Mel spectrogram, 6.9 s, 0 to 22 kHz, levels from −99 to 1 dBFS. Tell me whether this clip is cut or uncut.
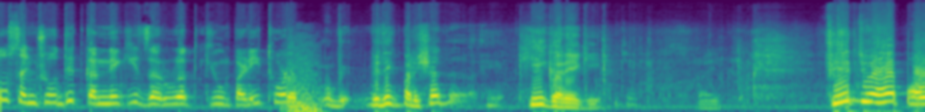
cut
